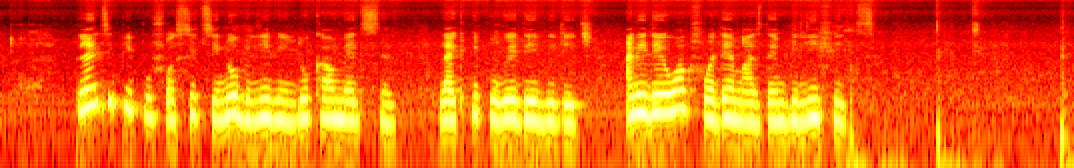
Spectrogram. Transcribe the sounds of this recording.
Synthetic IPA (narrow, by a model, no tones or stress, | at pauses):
plɛ̃ntipipl̩ˠfɔsitʰinobilivĩnlokʰalmɛdisĩn | laɪkpipl̩ˠwedeviled͡ʒ | ãnitdewɔkfɔdɛ̃mazdɛ̃mbilivit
